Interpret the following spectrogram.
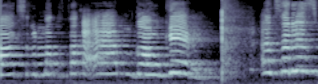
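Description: A man talking in a high-pitched voice, with one sharp hand clap about three-quarters of the way through.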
